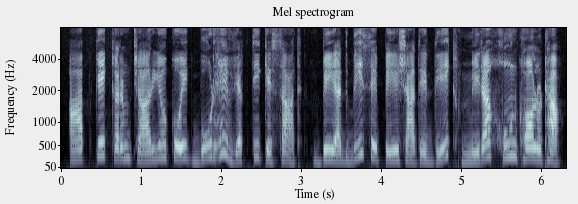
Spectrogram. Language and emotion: Hindi, angry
